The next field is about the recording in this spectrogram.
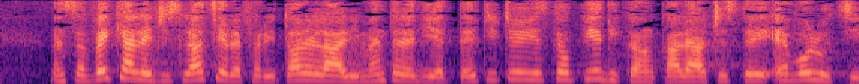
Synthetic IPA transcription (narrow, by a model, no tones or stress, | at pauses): ɨnsəve̞kʲale̞d͡ʒislat̪sije̞ɾe̞fe̞ɾit̪oaɾe̞laːlime̞nt̪e̞le̞d̪ie̞t̪e̞t̪it͡ʃe̞je̞st̪e̞o̞pje̞d̪ikəɨŋkaleaːt͡ʃe̞st̪e̞jʔe̞vo̞lut̪sij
